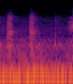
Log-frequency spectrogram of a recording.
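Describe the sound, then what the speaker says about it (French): A duck at a city park in Lyon calls out a few times in quick, short bursts, fairly close, over a steady low rumble of outdoor background noise. "Regardez où il est le canard."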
